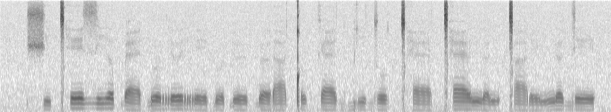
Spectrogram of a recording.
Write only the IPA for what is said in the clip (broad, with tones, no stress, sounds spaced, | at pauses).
ʃ i˨ ǀʰ e˦ z i˦ ə̯ ɓ æ˨ ɗ ʊ˦ r ø˦ r e˨ ɗ ʊ˨ ɗ ø˨ ɓ œ˨ ɾ a˨ ǃ ʊ˨ k æ˨ d ɡ͡b i˨ d o˨ ǀʰ æ˨ ǀʰ æ˦ ə̯ n œ˨ n ǀ a˨ ɾ e˨ n œ˦ d e˦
